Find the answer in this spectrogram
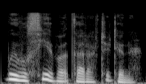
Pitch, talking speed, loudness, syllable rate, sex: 180 Hz, 285 wpm, -17 LUFS, 7.5 syllables/s, female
